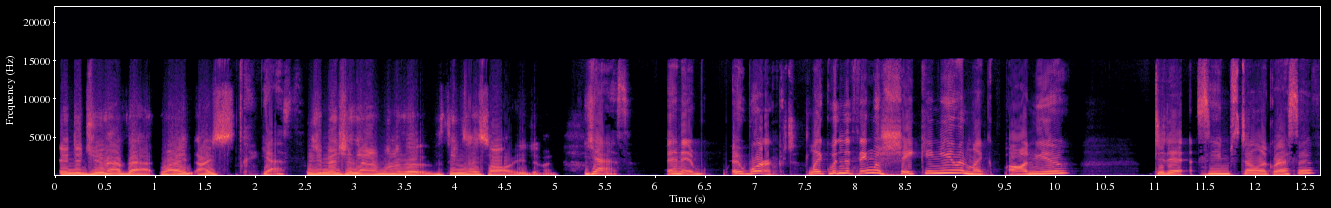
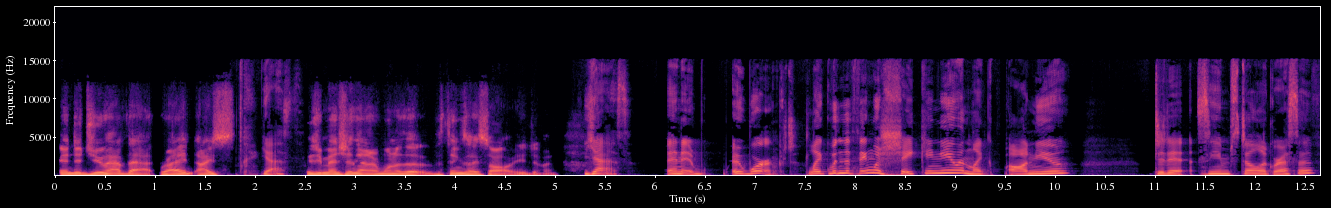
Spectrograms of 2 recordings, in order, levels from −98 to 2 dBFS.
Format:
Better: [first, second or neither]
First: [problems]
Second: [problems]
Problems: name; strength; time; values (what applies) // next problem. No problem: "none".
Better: second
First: distortion; slight; 11% of the sound clipped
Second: none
